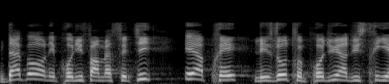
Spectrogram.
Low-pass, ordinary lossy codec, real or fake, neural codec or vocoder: 7.2 kHz; none; fake; codec, 24 kHz, 1.2 kbps, DualCodec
